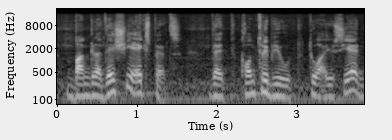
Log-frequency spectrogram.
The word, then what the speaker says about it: IUCN: experts that contribute to iucn this is the right way to say it it is not iucm that is here it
